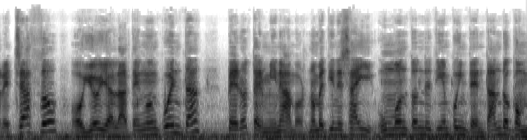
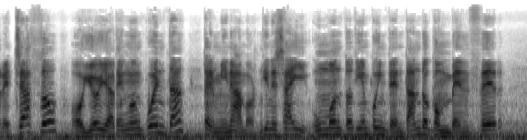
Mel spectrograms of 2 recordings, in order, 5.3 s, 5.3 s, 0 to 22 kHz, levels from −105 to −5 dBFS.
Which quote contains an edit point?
second; 4 cuts; at 1.1 s, 2.0 s, 2.6 s, 3.5 s

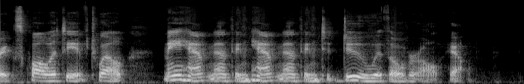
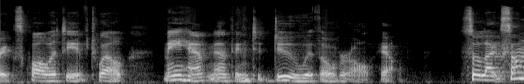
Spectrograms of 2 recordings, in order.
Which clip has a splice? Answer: first; 1 cut; at 2.5 s

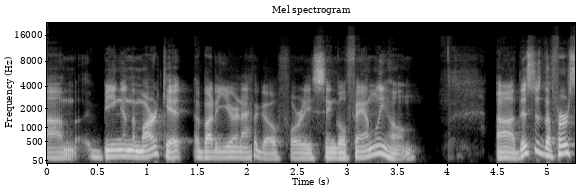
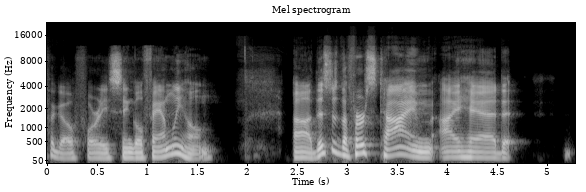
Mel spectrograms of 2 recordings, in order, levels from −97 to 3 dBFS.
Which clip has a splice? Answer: first; 1 cut; at 2.0 s

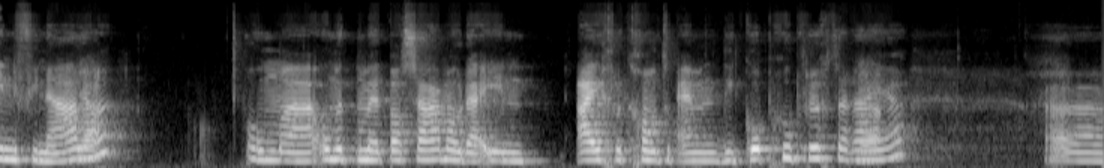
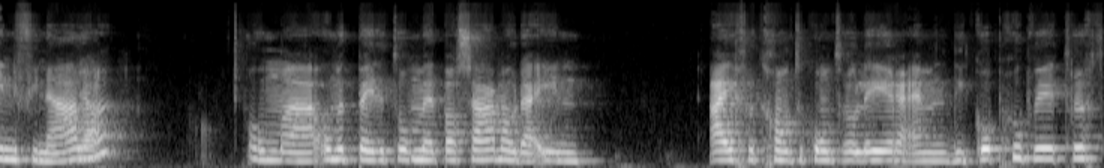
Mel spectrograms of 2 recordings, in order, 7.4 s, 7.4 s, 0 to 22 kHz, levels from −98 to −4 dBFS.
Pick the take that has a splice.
first; 4 cuts; at 2.4 s, 3.8 s, 4.5 s, 5.3 s

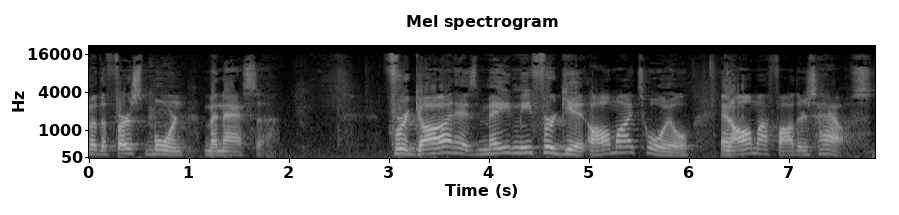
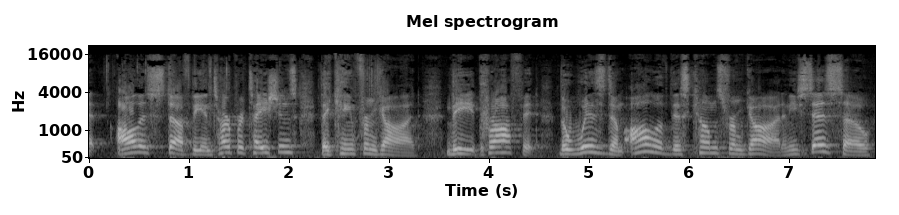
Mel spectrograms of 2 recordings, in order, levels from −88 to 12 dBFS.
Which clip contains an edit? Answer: second; 1 cut; at 3.9 s

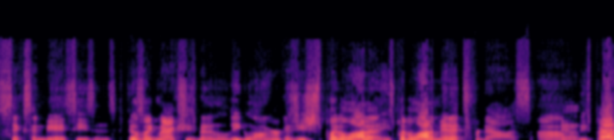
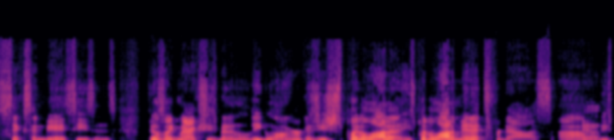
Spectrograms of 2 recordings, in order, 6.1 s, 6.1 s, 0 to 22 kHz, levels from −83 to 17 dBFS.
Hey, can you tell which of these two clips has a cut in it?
first; 1 cut; at 1.2 s

